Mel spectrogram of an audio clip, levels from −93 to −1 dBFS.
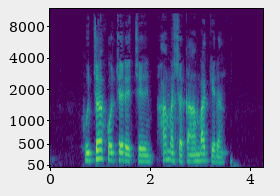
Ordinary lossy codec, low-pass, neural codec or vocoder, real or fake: MP3, 48 kbps; 10.8 kHz; codec, 24 kHz, 3 kbps, HILCodec; fake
